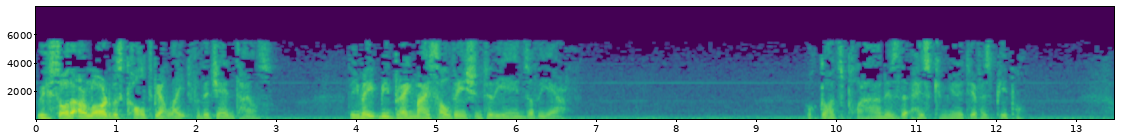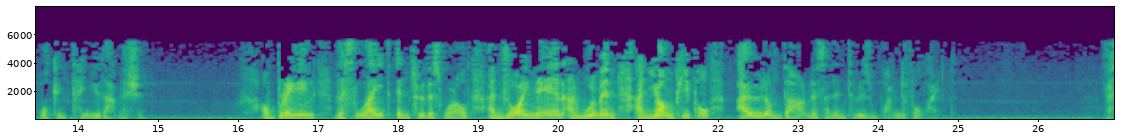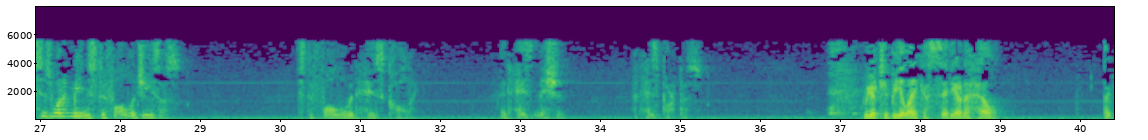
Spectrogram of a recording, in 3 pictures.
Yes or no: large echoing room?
yes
